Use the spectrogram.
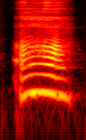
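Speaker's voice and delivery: high, loud breathless sigh; panting sigh. A narrator's reading. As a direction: gasp out of laughter. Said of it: "panting, sighing".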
